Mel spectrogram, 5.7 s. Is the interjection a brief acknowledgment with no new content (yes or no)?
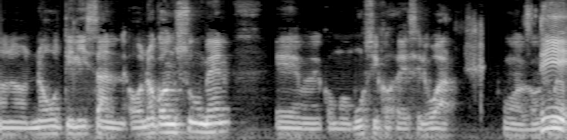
no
